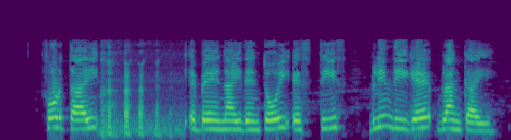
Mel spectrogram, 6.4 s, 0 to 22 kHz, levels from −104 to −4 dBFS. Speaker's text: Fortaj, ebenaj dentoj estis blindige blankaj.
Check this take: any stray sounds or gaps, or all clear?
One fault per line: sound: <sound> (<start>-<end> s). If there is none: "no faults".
sound: laugh (1.2-2.2 s)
